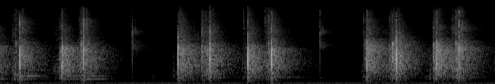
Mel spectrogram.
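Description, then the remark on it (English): Sharp hand claps repeat in a steady rhythm on a count during a music lesson, grouped in quick bursts with brief pauses between groups, fairly loud and with no voices over them. “Try that clapped. Ready? One, two, clap it, and one.”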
